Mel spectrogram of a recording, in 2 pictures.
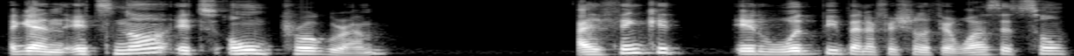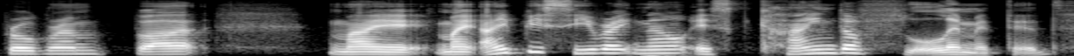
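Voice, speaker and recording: A man's voice: fairly high pitch, lively intonation, a little slow, dry recording, studio quality. A man in his late twenties chatting casually on a coding livestream from a room at home, rambling and self-deprecating with frequent laughs. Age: late 20s. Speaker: livestreamer coding an operating system.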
